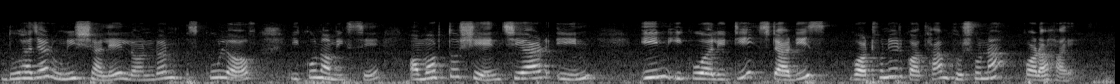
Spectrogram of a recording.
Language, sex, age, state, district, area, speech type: Bengali, female, 18-30, West Bengal, South 24 Parganas, urban, read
